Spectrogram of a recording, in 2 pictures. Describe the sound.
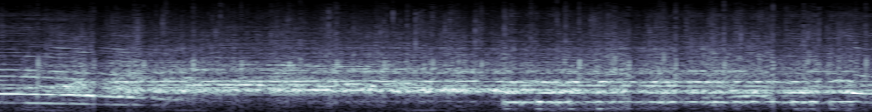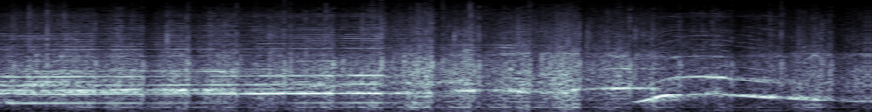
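A crowd claps and cheers loudly and steadily for several seconds, with whoops and raised voices rising above the dense applause.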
